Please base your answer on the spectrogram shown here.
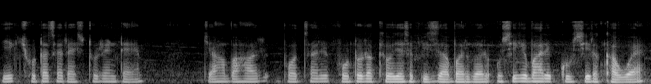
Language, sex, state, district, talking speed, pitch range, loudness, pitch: Hindi, male, Gujarat, Valsad, 185 wpm, 125-135 Hz, -21 LUFS, 130 Hz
